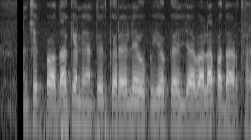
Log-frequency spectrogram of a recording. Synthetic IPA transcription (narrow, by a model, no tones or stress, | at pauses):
sɐ̃nʃʰɪt̪̚pɔːd̪akenɪjə̃nt̪ɾɪt̪̚kɐɾeleʊpjoːɡ̚kɐɾɪld͡ʒaːeʋaːlapəd̪aːɾt̪ʰɦɛː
